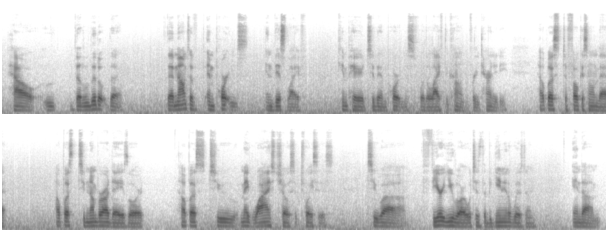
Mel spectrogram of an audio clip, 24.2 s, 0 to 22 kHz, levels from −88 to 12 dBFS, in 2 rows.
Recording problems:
wind noise on the microphone; occasional gusts; 20 dB below the speech

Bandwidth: 15 kHz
